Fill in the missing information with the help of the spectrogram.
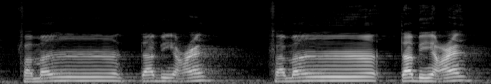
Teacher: فمن نون کی آواز جو ہے فمن نہیں ہوگی بلکہ آواز کو ناک میں لے جائیں گے. تو غنہ کا مطلب ہی یہ ہوتا ہے کہ آواز کو ناک میں چھپا کر ناک میں لے جا کر پڑھنا.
